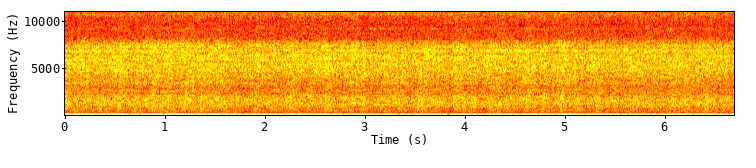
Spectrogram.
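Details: 1963 Corvair flat-six after vacuum leak fixed, new PCV valve, fuel mixture adjusted: steady even low rumble at slightly high idle, no misses or knocks; "that's the sweet spot," idle to be lowered. Normal idle.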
